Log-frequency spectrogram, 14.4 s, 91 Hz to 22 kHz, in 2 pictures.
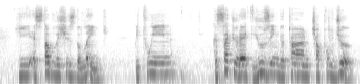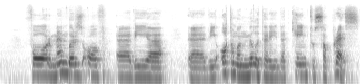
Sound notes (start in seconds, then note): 6.2 non-english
